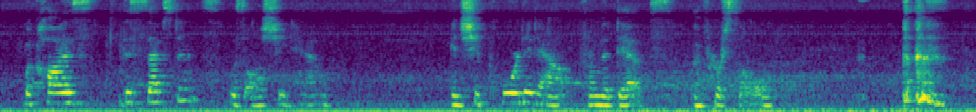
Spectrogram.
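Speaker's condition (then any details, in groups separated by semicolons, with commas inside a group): No condition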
